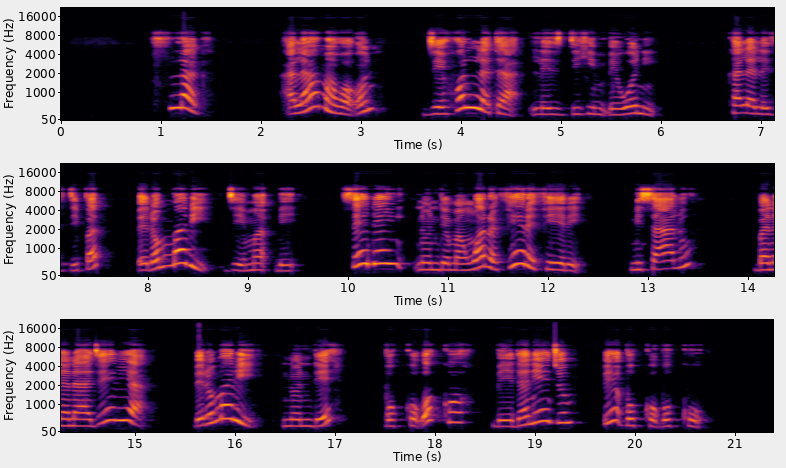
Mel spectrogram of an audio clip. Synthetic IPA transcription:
flaɡ | ʔa̰lamawaʔɔn | d͡ʒɛhɔlːatalesdiɦimɓɛwoni | kalalesdipat̚ | ɓɛɗɔnmaɾid͡ʒɛmaɓːɛ | sajdajnɔndɛmanwaɾafɛɾɛfɛɾɛ | misalu | bananad͡ʒeɾija | ɓɛɗɔmaɾi | nɔndɛ | ɓɔkːɔɓɔkːɔ | bɛdaned͡ʒum | b̥ɛɓɔkːɔɓɔkːɔ

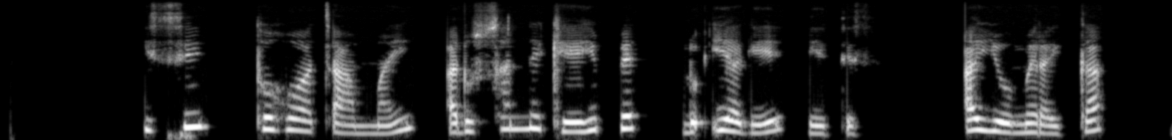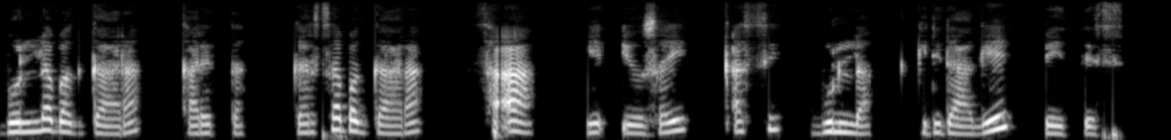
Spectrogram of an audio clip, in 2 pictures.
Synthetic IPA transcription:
ʔɪsːɪ | t̪ɔhɔwɐt͡ʃʼaːmːɐj | ʔɐd̪ʊsːɐnːɛkʰe̞ːhɪpːɛ | lɔʔɪjaːɡe̞ːb̥e̞ːt̪ːe̞ːs | ʔɐjːoːmɛɾɐjkːɐ | bɔlːɐbɐɡːaːɾɐ | kɐɾɛt̪ːɐ | ɡ̥ɐɾsɐbɐɡːaːɾɐ | sɐ̰ʔaː | jɛɗʼːɪjoːsɐj | kʼɐsːɪ | bʊlːɐ | ɡ̥ɪd̪ɪd̪aːɡe̞ː | b̥e̞ːt̪ːe̞ːs

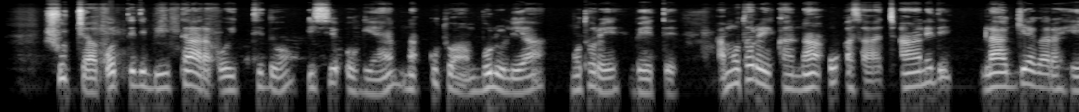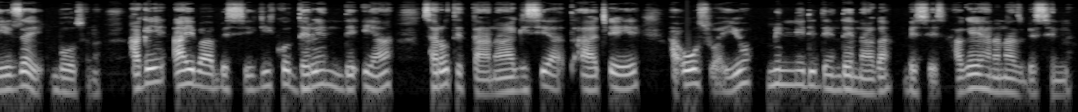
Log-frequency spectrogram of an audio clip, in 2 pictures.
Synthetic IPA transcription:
ʃʊt͡ʃːaːkʼɔt̪ʼːɪd̪ɪbiːt̪ːaːɾɐ̰ʔɔjt̪ʰːɪd̪ɔɪsːɪʔɔɡɪjanːɐʔʊt̪ʊwa̰ːnbʊlʊlɪjaː | mɔt̪ɔɾe̞ːbe̞ːt̪ːe̞ːs | hɐmɔt̪ɔɾeːkːɐnaːʔʊʔɐsa̰ːt͡ʃʼaːnɪd̪ɪ | laːɡːɪjɐɡaːɾɐhe̞ːzɐjbo̞ːsɔnɐ | hɐɡe̞ːɐjbaːbɛsːɪɡiːkːɔd̪ɛɾɛnd̪ɛʔɪjaː | sɐɾɔt̪ɛt̪ːaːnaːɡɪsɪja̰t̪ʼaːt͡ʃʼeː | hɐ̰ʔo̞ːsʊwa̰jɔmɪnːɪd̪ɪd̪ɛnd̪ɛnːaːɡɐbɛsːe̞ːshɐɡe̞ːhɐnɐnaːsbɛsːɪnːɐ

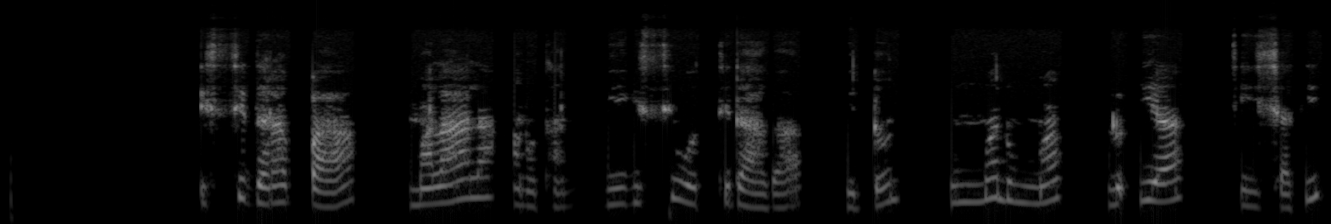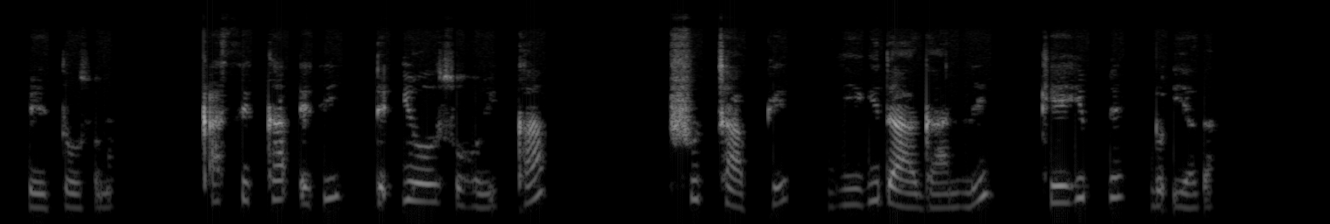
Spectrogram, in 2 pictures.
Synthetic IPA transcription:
ʔɪsːɪd̪ɐɾɐpʼːaː | mɐlaːlɐhɐnɔt̪ʰɐn | ɡiːɡɪsːɪwɔt̪ːɪd̪aːɡaː | ɡɪd̪ːɔn | d̪̥ʊmːɐd̪ʊmːɐ | lɔʔɪjaː | t͡ʃʼiːʃːɐt̪ɪ | b̥e̞ːt̪ːo̞ːsɔnɐ | kʼɐsːɪkːɐʔɛt̪ɪ | d̪ɛʔɪjoːsɔɦɔjkːɐ | ʃʊt͡ʃːaːpːɛ | ɡiːɡɪd̪aːɡaːnːɛ | kʰe̞ːɦɪpːɛlɔʔɪjɐɡɐ

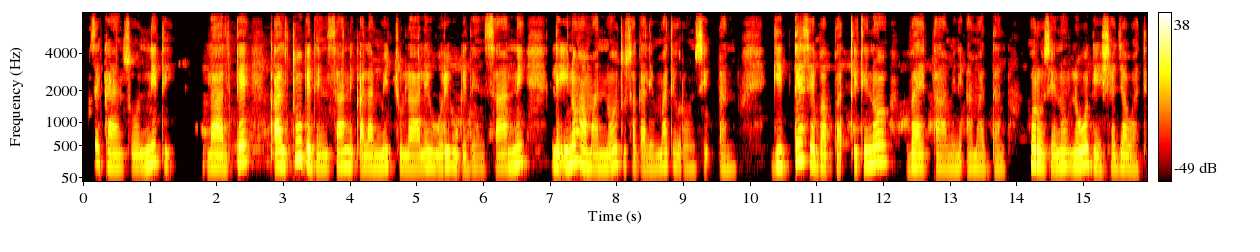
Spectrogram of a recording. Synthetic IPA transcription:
ʊsɛkɐjɐnsonːɪt̪ɪ | laːlt̪ɛkʼɐlt̪uːɡɛd̪ɛnsaːnːɪkʼɐlɐmːɪt͡ʃːʊlaːlɛwɔɾɪhʊɡɛd̪ɛnsaːnːɪlɛʔɪnɔɦɐmɐnːo̞ːt̪ʊsɐɡɐlɪmːɐt̪ɛhɔɾɔnsɪᶑɐnːɔ̥ɡɪd̪ːɛsɛbɐbːɐt̪ʼːɪt̪ɪnoːvɐjɛt̪ːaːmɪnɪʔɐmɐd̪ːɐnːɔ | hɔɾɔsɛnɔlɔwɔɡe̞ːʃːɐd͡ʒɐwɐt̪

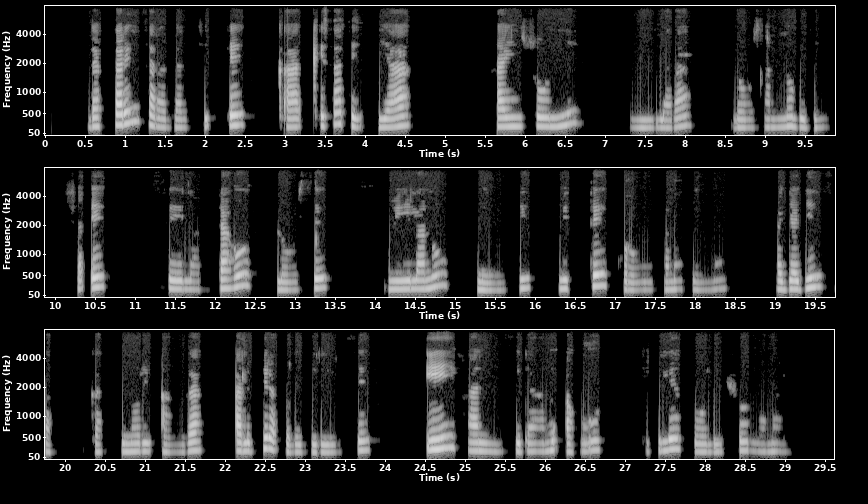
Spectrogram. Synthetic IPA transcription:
d̪ɐft̪ɐɾɪnsɐɾɐɡɐlt͡ʃɪᶑ | ɛ | kʼaːkʼːɪsɐt̪ɛ | jaː | kʰɐjɪnsoːnːɪ | wiːlɐɾɐ | loːsɐnːɔɡɪd̪ɪn | ʃɐʔɛ | seːlɐd̪ɐɦɔ | loːsɛ | wiːlɐnu | ninti | mitːɛkʰɔɾɔwkanatɛnːa | had͡ʒad͡ʒinsa | ɡ̥atːinoɾiʔaŋɡaː | lbiɾaʔɔlɛbiɾiɾsɛ | ʔihanːsidaːmuʔahɔ | kiklɛholiʃɔnaman

